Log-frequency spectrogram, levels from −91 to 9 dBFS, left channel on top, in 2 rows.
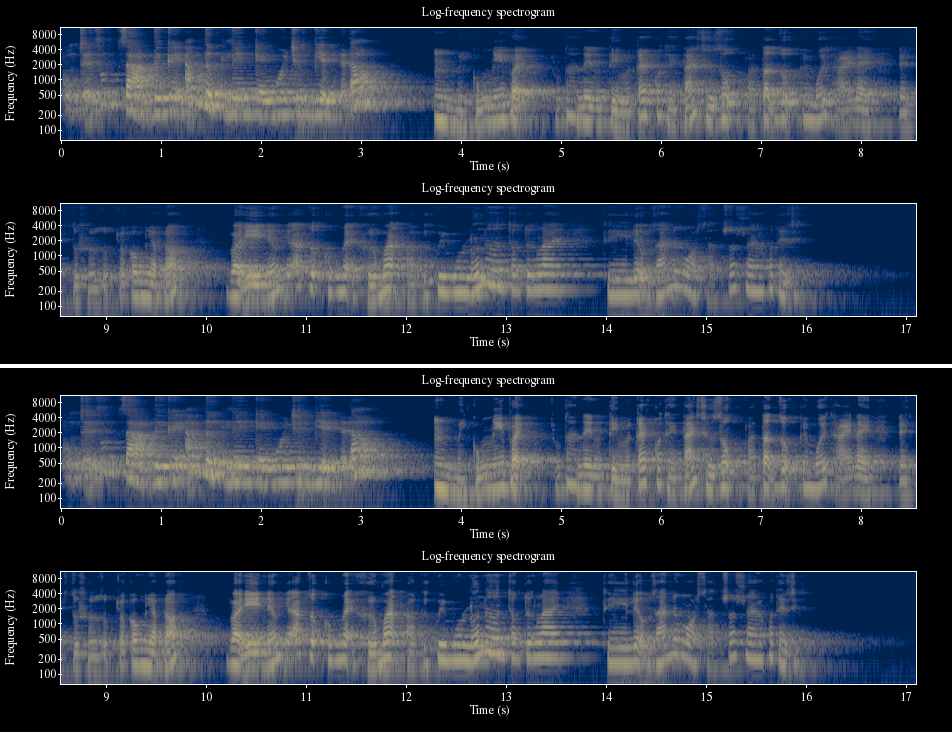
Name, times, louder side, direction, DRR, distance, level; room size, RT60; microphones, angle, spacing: voice 1, 0.0-3.0, left 1 dB, 85° left, -2 dB, 3.7 m, -28 dB
voice 2, 3.7-4.6 4.9-9.8 10.2-15.9, right 1 dB, 40° right, 6 dB, 1.0 m, -32 dB
16.0 x 6.7 x 4.6 m, 1.3 s
head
